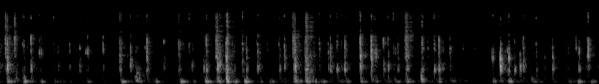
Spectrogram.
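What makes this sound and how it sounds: Fingertips type fast and densely on a compact plastic mechanical keyboard with round pastel plastic keycaps set in a dark frame. The result is a steady stream of crisp, bright plastic clacks with very short decay and a brief pause near the five-second mark.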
